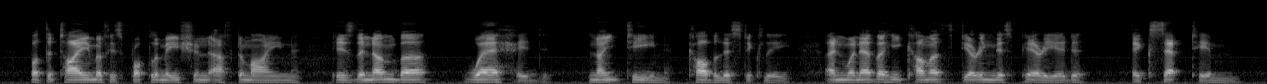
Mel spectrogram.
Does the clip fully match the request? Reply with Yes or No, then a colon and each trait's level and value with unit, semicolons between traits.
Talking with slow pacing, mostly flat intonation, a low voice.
Yes: slow, 110 wpm; narrow, 2.0 semitones; low, 105 Hz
